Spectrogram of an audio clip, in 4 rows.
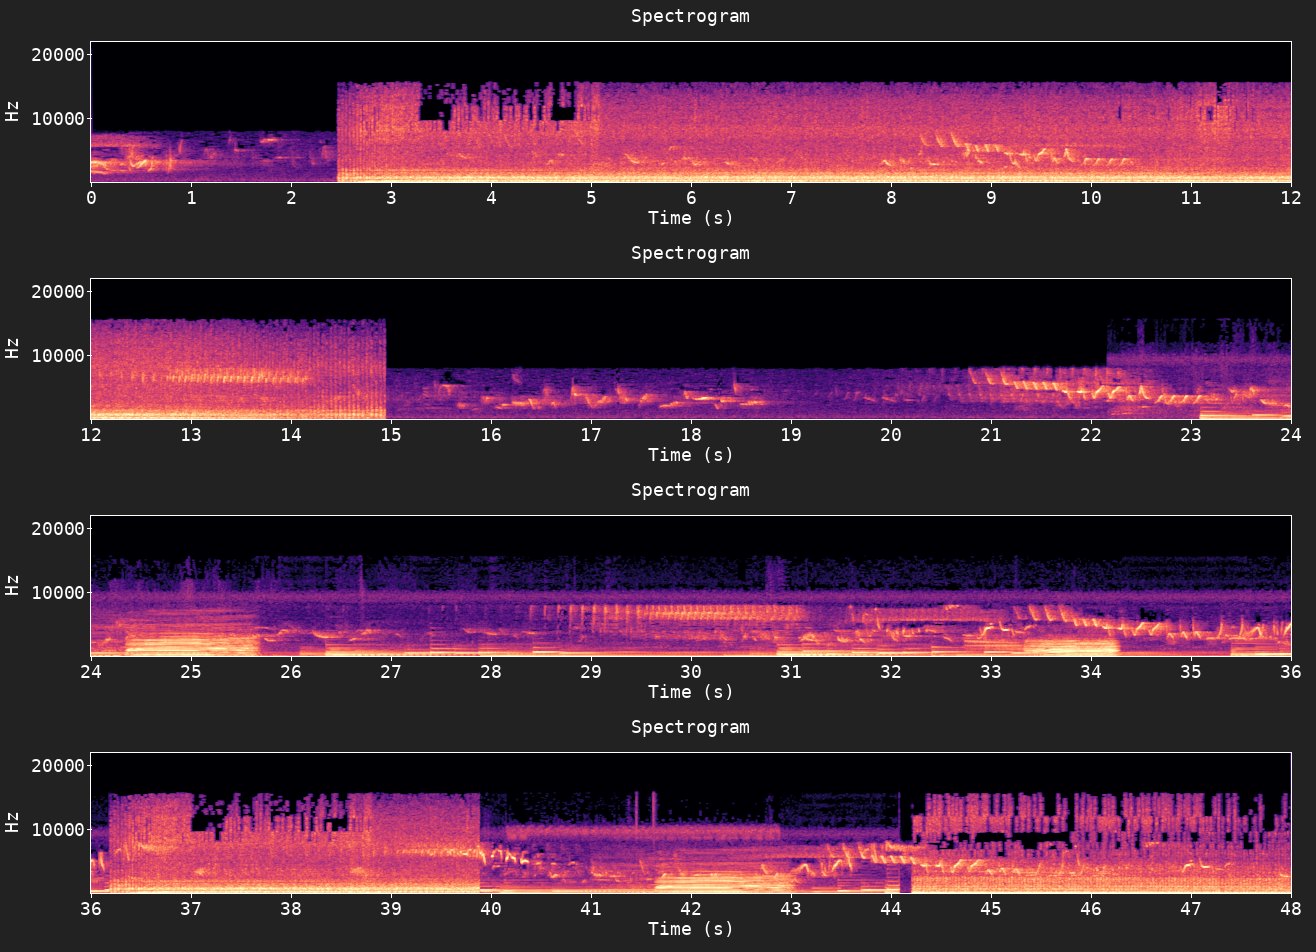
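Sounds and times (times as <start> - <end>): birds chirping: 0.0 - 15.0, 21.3 - 48.0
motor running: 2.5 - 15.0, 36.2 - 40.0, 44.2 - 48.0.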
